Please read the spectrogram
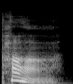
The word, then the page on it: par: British English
